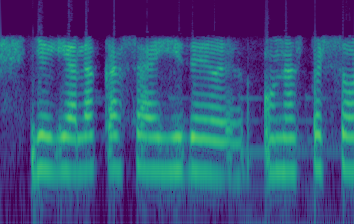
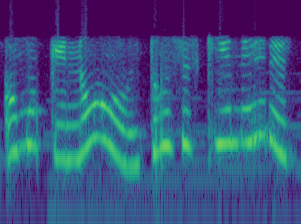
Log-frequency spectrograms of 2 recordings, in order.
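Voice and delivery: startled question; 9 semitones higher than usual. Retold or imitated. Rosita confronts the apparition.

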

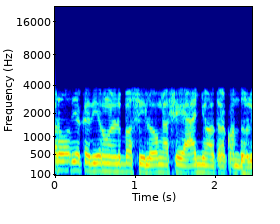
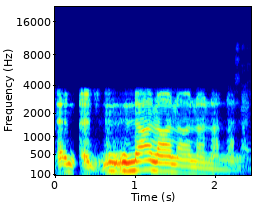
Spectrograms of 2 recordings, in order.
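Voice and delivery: loud protest; 2 semitones higher, 7 dB louder, slower than usual. Acted. Caller bursts in on air.

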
